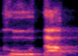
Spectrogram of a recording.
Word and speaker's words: bhūta: You should have to pronounce this word bhūta properly, because there is Tamil people, they have only one pa for pa and ba. Pa, pa, ba, ba, for everything they will have only pa, only one pa.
